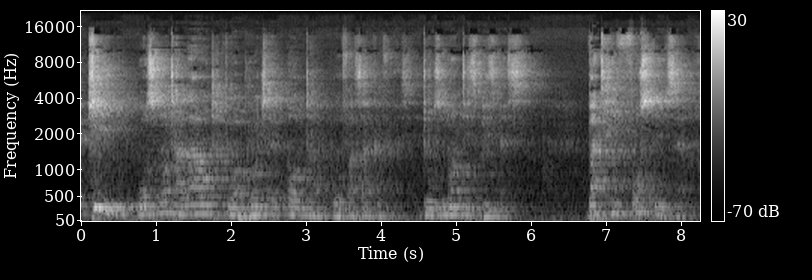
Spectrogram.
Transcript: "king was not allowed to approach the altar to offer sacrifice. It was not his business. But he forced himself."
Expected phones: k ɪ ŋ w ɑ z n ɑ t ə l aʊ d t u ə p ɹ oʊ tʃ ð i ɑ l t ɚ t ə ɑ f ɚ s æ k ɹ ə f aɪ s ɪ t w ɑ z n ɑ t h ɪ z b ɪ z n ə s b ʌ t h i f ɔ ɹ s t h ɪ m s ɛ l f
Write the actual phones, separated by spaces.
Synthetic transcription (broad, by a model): k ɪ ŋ w ɑ z n ɑ t ə l aʊ d t u ə p ɹ oʊ tʃ ð i ɑ l t ɚ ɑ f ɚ s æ k ɹ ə f aɪ s ɪ t w ɑ z n ɑ t h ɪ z b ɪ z n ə s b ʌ t h i f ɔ s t h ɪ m s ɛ l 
